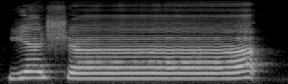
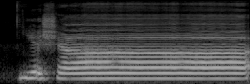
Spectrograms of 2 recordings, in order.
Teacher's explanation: یشاء اور یہ جو مد ہے مد متصل اور یہ سٹاپ پر ہے تو یہاں پر اس کا 4 کاؤنٹس کا ہی اسٹریچ ہوگا لیکن آگے حمزہ آ رہا ہے تو یہاں پر جرک کے ساتھ ہم اس کو روکیں گے. یشاء اس کو اس طرح سے ایک دم سے جیسے آواز جاتے جاتے رک جاتی ہے.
